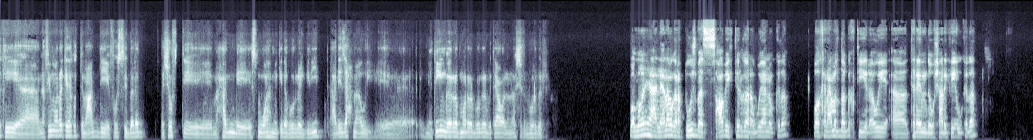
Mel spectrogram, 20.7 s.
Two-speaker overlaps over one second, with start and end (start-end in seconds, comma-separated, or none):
none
